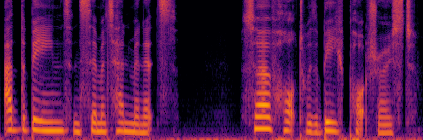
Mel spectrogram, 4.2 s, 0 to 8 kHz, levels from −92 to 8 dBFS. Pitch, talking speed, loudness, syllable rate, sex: 195 Hz, 200 wpm, -21 LUFS, 5.2 syllables/s, female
